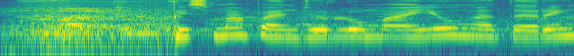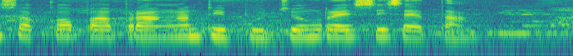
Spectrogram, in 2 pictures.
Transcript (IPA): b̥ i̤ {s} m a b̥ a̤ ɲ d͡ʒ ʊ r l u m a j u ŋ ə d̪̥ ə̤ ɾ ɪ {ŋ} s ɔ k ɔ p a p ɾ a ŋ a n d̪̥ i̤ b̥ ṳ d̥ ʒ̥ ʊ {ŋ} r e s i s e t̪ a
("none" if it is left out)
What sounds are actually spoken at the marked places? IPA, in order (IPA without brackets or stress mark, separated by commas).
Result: s, ŋ, ŋ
